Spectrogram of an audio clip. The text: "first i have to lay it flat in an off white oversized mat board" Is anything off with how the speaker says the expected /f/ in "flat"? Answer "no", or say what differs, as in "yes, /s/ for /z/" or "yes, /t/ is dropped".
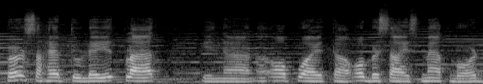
yes, /p/ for /f/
